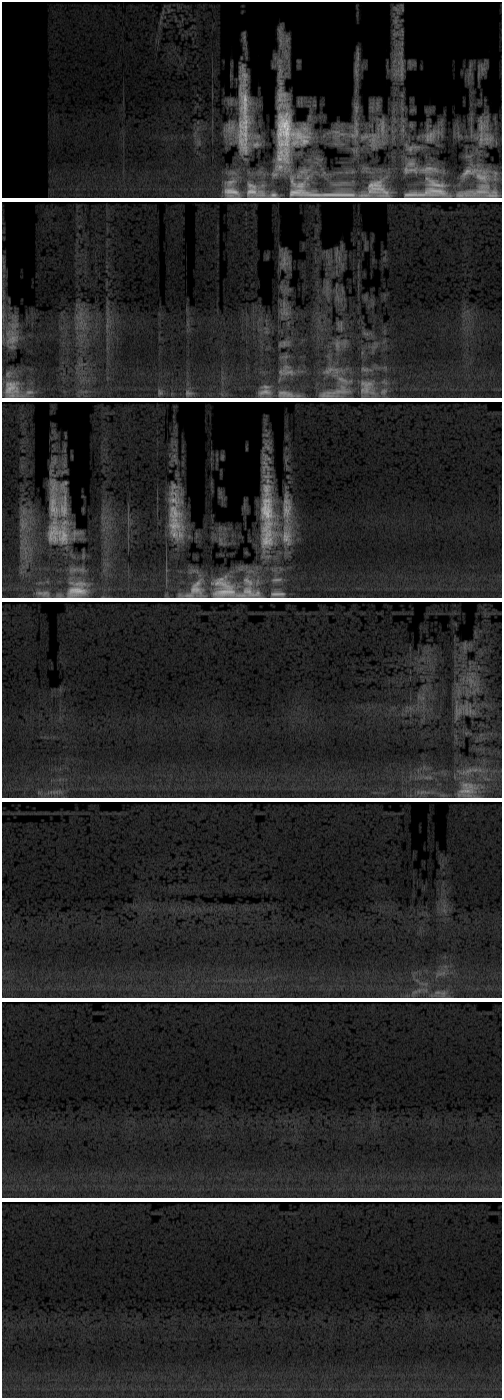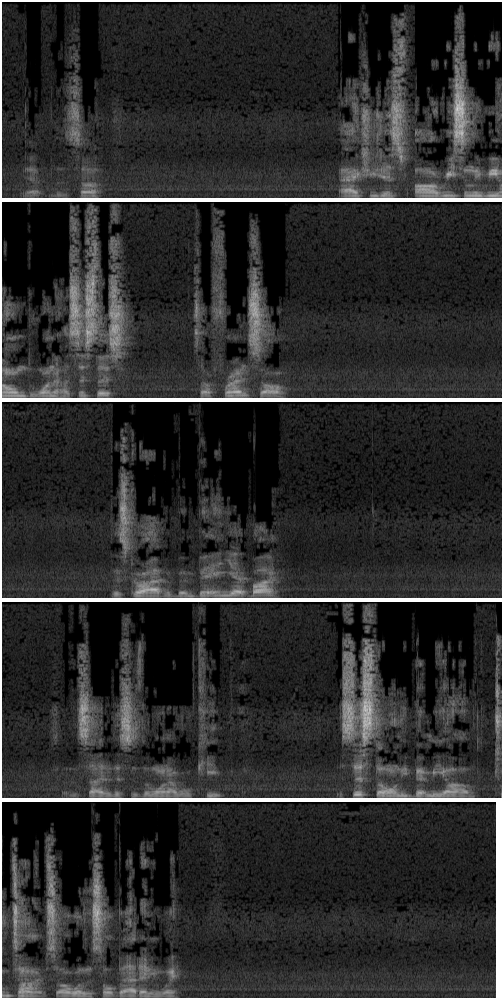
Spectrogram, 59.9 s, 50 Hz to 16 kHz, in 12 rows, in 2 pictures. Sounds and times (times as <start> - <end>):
Inside, small room: 0.5 - 59.9
Speech: 2.2 - 5.4, 7.5 - 9.0, 10.2 - 11.0, 11.6 - 13.0, 15.3 - 15.7, 18.8 - 20.0, 24.0 - 24.6, 35.2 - 36.1, 38.4 - 42.9, 46.1 - 47.9, 50.5 - 52.4, 53.4 - 56.8.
